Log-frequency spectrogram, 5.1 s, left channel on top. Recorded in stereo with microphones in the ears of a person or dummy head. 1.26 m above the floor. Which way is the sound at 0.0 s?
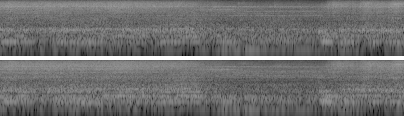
40° left (ahead or behind).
